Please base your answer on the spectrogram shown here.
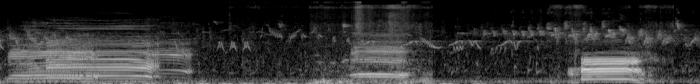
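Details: In a large rice field where cows graze, a long drawn-out moo opens, then a softer shorter one and a final brief loud moo, with birds chirping faintly between calls.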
